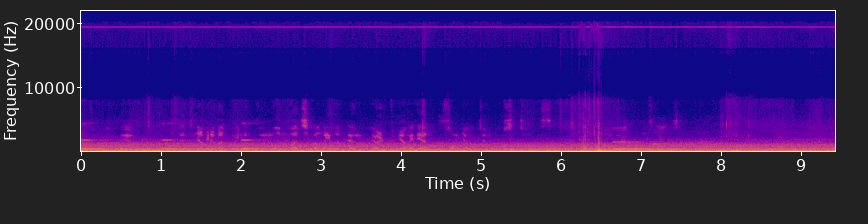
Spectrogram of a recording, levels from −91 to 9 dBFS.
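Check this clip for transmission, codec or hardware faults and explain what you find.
Nothing here points to a transmission, codec or hardware problem; the sound comes across steady and intact the whole way.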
